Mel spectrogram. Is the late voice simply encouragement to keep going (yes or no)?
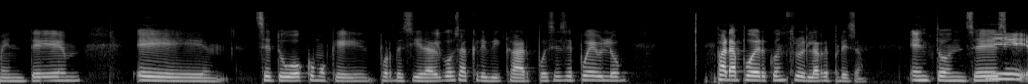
no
